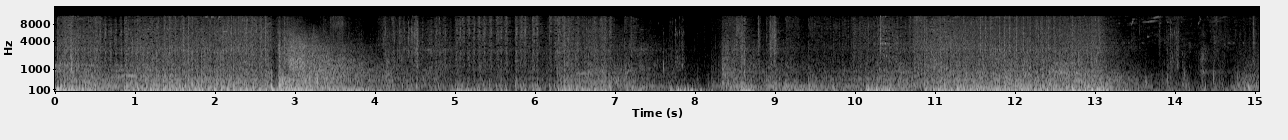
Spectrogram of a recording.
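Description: SMG gunfire in the shooter game The Division, dense continuous rattling bursts over a busy game soundscape, loud and almost unbroken for the whole stretch.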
